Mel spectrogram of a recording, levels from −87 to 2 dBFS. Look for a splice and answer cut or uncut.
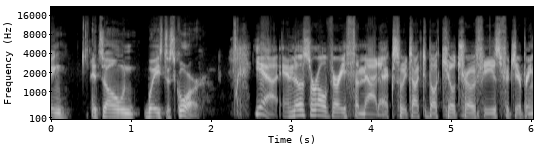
uncut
